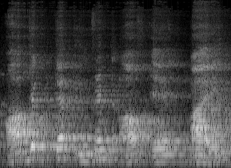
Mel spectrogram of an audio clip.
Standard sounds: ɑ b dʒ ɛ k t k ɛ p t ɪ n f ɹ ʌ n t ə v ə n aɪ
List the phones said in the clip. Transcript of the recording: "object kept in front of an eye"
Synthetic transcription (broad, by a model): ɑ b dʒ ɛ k t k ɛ t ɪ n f ɹ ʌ n t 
